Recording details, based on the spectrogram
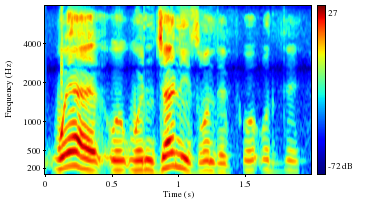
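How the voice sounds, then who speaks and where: In an interview, a middle-aged man with a Zambian accent recounts his experiences as a retired referee, halting and repeating words as he goes. His voice is fairly high and mellow, with no echo.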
